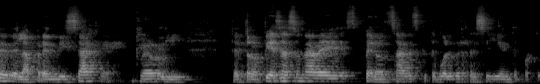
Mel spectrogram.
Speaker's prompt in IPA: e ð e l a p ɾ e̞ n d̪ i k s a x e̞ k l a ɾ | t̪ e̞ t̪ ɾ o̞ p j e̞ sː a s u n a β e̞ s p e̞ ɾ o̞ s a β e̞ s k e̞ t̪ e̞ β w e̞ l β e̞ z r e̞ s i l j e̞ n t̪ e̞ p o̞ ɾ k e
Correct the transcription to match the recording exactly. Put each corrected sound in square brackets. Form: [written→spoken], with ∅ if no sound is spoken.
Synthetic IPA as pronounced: e ð e l a p ɾ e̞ n d̪ i [k→∅] s a x e̞ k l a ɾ | t̪ e̞ t̪ ɾ o̞ p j e̞ [sː→s] a s u n a β e̞ s p e̞ ɾ o̞ s a β e̞ s k e̞ t̪ e̞ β w e̞ l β e̞ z r e̞ s i l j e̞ n t̪ e̞ p o̞ ɾ k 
